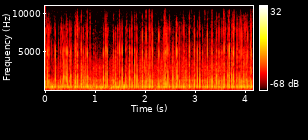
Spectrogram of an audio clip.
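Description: Bicycle tyres rolling over a packed dirt and gravel path, a steady crunching crackle of many small ticks and grit.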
